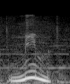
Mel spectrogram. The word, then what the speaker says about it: meme: Llamó meme a esta unidad, que en inglés se pronuncia meme.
